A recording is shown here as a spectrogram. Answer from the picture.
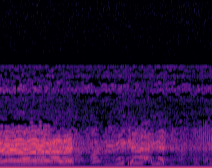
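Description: Players shouting across a football pitch: a loud, high, wavering yell in the first moment, then shorter calls about a second in, with a few dull thumps.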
